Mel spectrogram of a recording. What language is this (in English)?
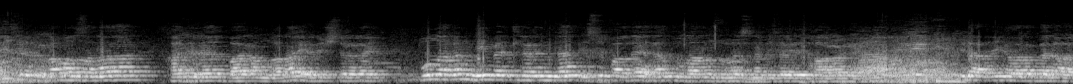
Turkish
